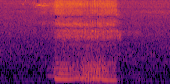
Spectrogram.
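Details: Pug. A pug snores once in its sleep, a low, buzzy breath lasting just over half a second. The tone wobbles and drifts downward, with a rough, airy rasp layered over it.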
